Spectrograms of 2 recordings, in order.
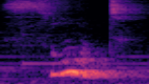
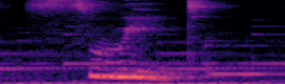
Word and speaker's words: suite: सूट. नो, इट्स नॉट सूट, इट्स स्वीट. यस, मीठा वाला स्वीट, स्वीट.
